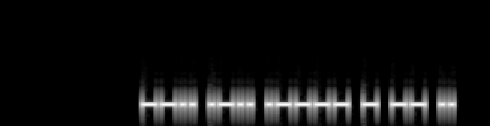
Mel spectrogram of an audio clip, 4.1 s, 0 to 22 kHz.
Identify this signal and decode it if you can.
Morse code, heard as a keyed tone, about 30 wpm, 700 Hz. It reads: ZL1TMI
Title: DXCC-100 Call Signs - 6 Characters - 30wpm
